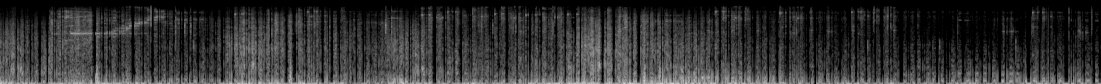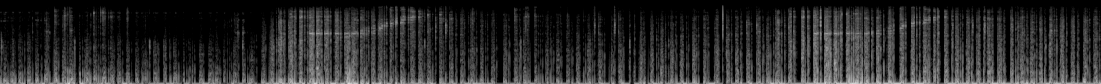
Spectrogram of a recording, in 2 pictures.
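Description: Coins jingle and chime as they are collected.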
